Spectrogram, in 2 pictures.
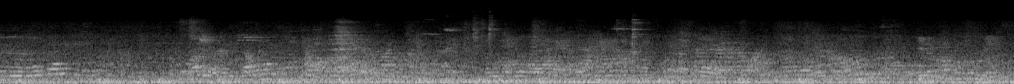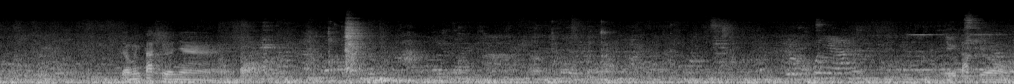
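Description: Several men and women talk nearby in a busy, echoing room.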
